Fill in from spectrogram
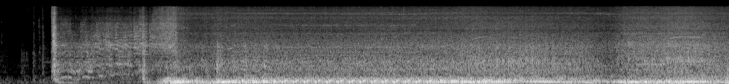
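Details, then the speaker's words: Toyota truck with a 350 engine and 224,000 miles, oil changed every three to five thousand miles: cranks, catches, then settles into a fast, uneven, diesel-like clatter over idle; heavy internal engine knock, bad motor. "we show you what 350 motor is not supposed to sound like"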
